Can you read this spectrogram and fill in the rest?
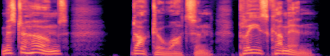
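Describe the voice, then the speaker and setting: A man's voice: medium pitch, huge pitch swings, measured pace, slightly rough, dry recording, clean studio sound, pitched above the performer's own voice, heavily acted. A man voicing a guarded, troubled young woman in an audiobook, hesitant and confessional. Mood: polite. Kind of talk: audiobook character dialogue.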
